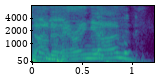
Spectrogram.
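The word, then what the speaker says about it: Dom Pérignon: Wait, what's it called again? I'm sorry, I've always been pronouncing it incorrectly, apparently. What is it? – Dom Pernin. Pernoning. – Anonymous. Dom Perignon? – Yes.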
